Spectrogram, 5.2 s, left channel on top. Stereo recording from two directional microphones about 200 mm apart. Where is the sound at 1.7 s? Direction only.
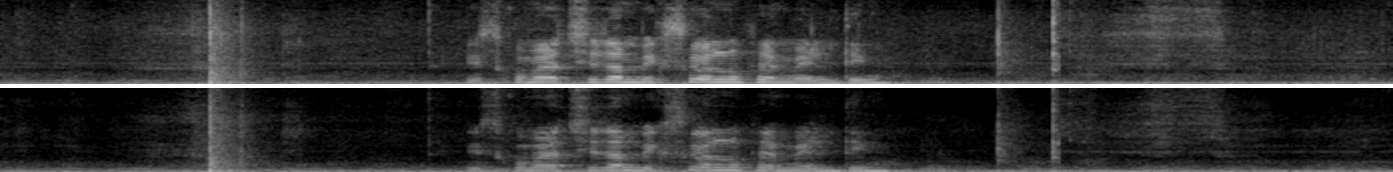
35° left (ahead or behind).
